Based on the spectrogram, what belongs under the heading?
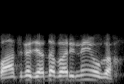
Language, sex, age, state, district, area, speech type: Hindi, male, 30-45, Rajasthan, Nagaur, rural, conversation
